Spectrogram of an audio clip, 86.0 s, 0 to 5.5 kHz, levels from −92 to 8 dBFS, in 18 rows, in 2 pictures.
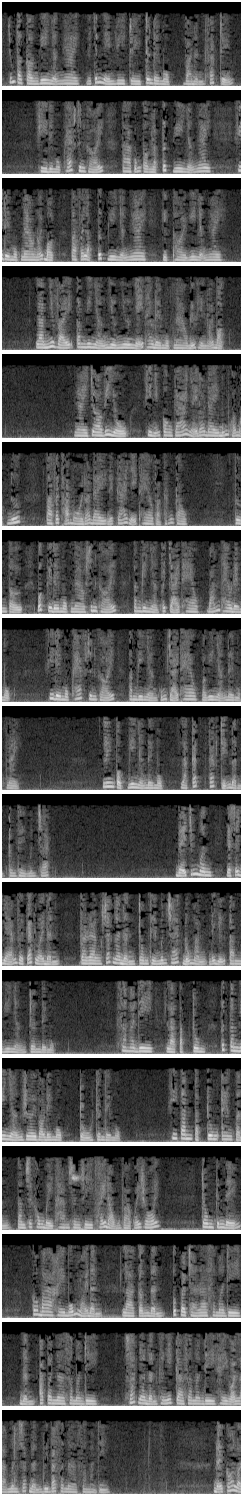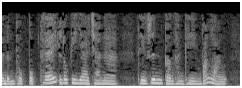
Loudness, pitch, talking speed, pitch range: -19 LUFS, 185 Hz, 180 wpm, 165-210 Hz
